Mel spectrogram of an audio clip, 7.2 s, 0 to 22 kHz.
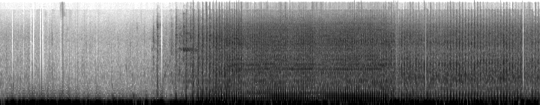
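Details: Honda CG160 5 kW generator after capacitor repair for running without producing electricity, hair dryer plugged in as load: catches after a couple of pulls, settles into steady even drone under load, no misses or knocks; normal running under load.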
